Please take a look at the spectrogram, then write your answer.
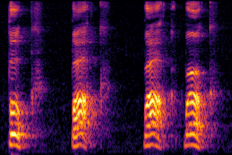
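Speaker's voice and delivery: high, loud clucking book book; mock chicken clucking the word book. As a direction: squawk it like a chicken. Chicken speaking in joke.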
